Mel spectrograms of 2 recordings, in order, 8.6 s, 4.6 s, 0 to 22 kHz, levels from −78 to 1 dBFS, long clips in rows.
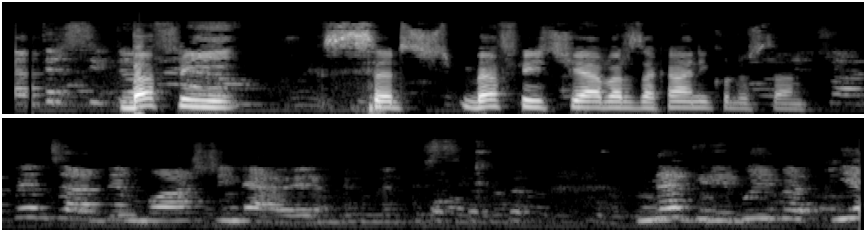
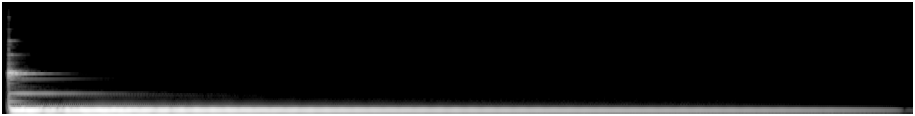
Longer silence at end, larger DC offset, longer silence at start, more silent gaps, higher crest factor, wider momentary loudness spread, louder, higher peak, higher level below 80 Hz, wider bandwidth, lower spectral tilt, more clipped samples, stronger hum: second, 0 s vs 0.55 s; neither; about the same, 0.05 s vs 0.05 s; neither; first, 22 dB vs 14 dB; about the same, 22 LU vs 23 LU; second, -18 LUFS vs -14 LUFS; about the same, 0 dBFS vs -2 dBFS; second, -58 dBFS vs -52 dBFS; first, 11.5 kHz vs 2.2 kHz; second, -4 dB/octave vs -9 dB/octave; neither; neither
